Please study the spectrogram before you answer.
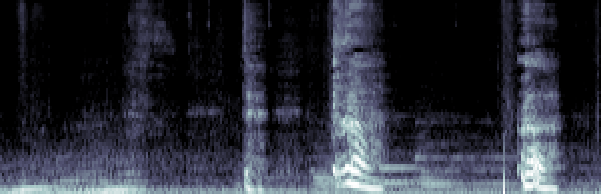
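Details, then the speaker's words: Adult man with Tourette syndrome having a tic attack while driving, with neck and back pain: sudden voiced gasps and strained vocal bursts over low car noise; vocal tics. "i have tourettes and today this is uh having a tick attack in the car part two i can feel it coming"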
